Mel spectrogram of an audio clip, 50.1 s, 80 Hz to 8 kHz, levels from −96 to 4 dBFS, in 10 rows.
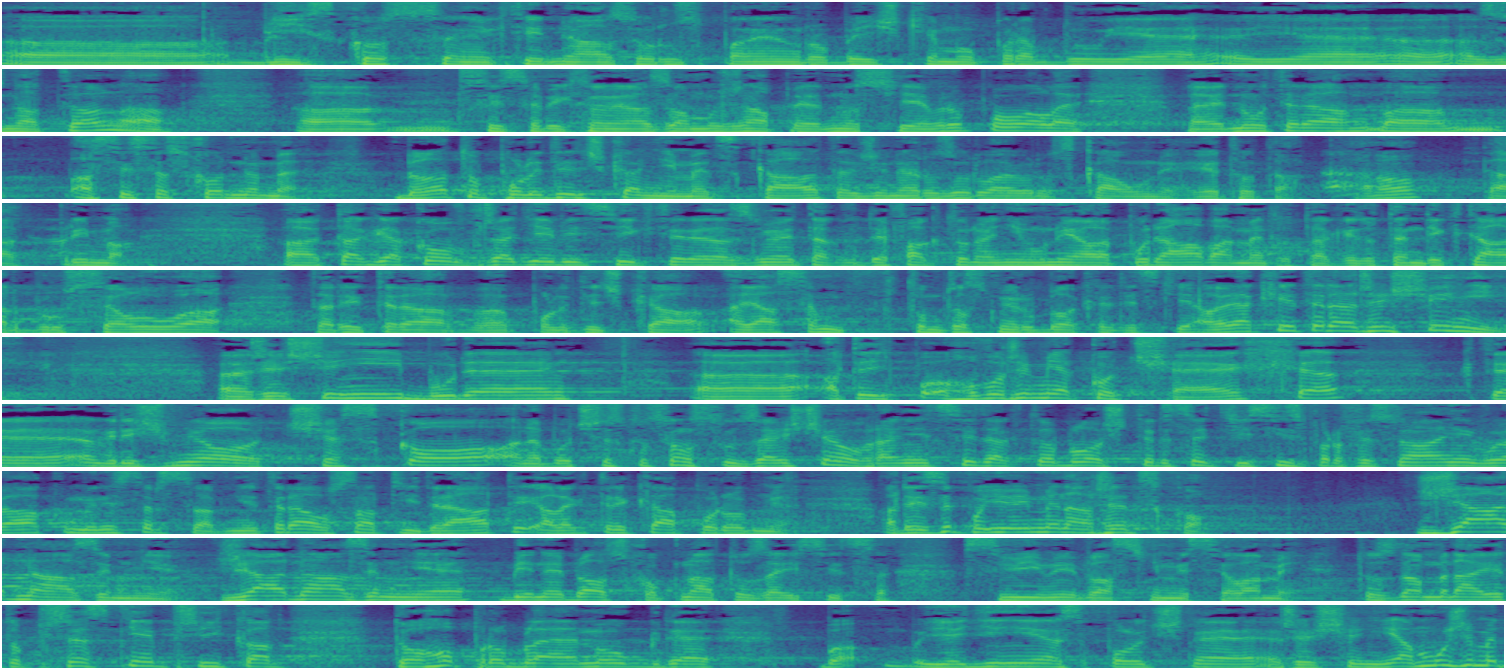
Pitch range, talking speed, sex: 125-160 Hz, 165 wpm, male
